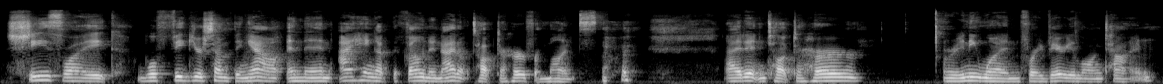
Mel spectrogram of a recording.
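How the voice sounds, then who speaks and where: A woman in her thirties speaks slowly and thoughtfully, her voice sitting a little low. She tells a personal story in an unhurried, candid podcast monologue. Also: fairly even intonation. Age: 30s. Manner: slow, reflective, candid with occasional soft laughs. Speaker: podcast host.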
